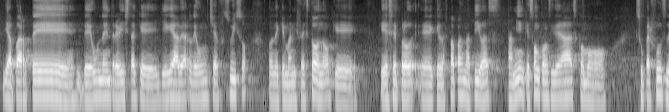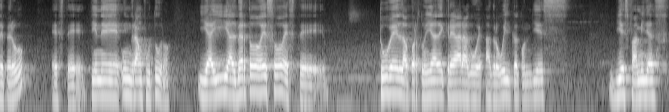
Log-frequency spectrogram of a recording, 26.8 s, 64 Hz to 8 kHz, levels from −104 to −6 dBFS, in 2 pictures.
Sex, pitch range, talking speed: male, 115-130 Hz, 130 wpm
